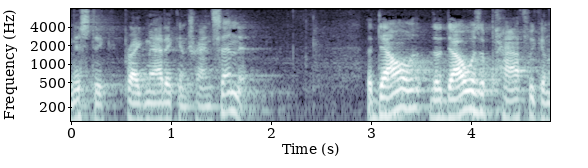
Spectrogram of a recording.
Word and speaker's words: Tao: And I picked out the chapter on Taoism today, which is spelled T-A-O, but it's pronounced Tao, as if it were a D.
